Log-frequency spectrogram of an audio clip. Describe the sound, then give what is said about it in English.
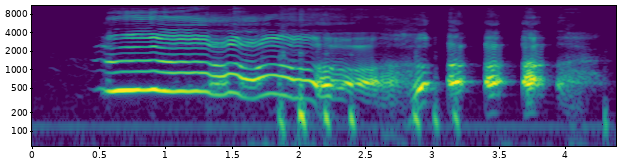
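A long, loud voiced yawn: a sustained, wavering tone that gradually sags in pitch, then breaks into a series of short, choppy breathy bursts, like chuckles, as it trails off. “That yawn just, like, put myself to sleep.”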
